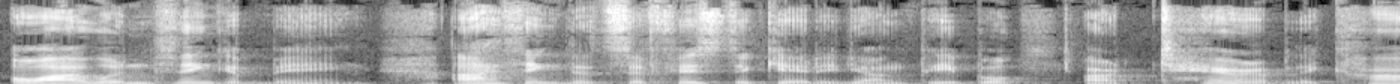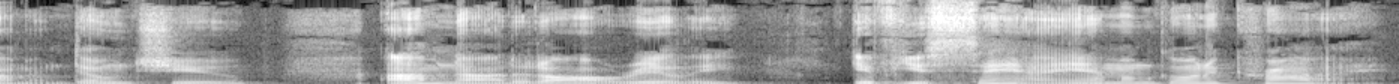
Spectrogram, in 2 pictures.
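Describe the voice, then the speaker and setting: A man acts out a naive rich teenage girl in a storybook. The delivery is gushing and earnest, proud yet coy. The pitch is lifted well up and moves about in lively swings. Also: normal speed, husky. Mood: distressed, earnest. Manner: gushing, ingenuous.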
